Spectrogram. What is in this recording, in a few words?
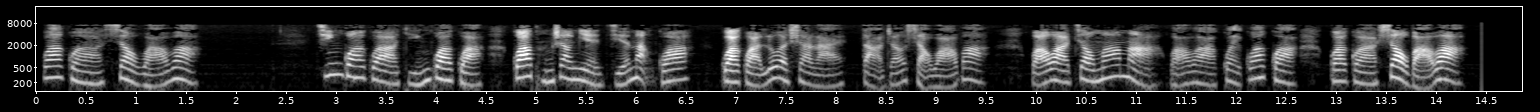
chinese tongue twister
